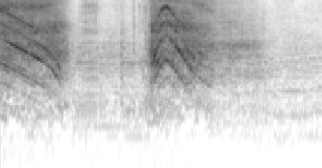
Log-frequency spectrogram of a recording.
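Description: A power drill bores holes into wood for a brewing bench, two close, loud bursts whose pitch slides as the bit bites and spins, separated by a short pause and trailing off at the end.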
